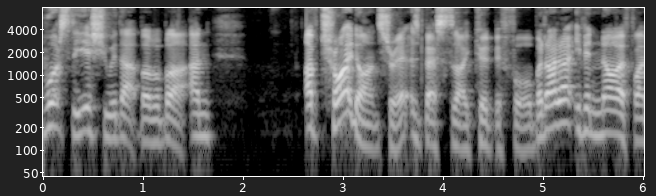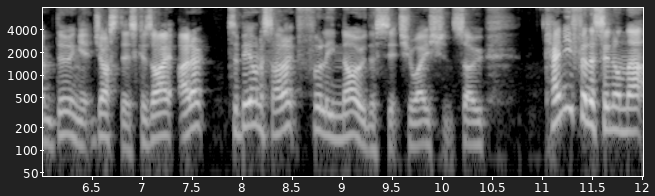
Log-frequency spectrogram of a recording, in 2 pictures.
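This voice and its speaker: A man with a British accent, fairly high in pitch and fairly quick in pace. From UK. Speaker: podcast host and vegan activist. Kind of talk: casual interview conversation. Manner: animated.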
